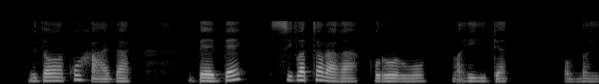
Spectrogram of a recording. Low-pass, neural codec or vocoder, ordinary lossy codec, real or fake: none; codec, 16 kHz, 0.5 kbps, FunCodec, trained on LibriTTS, 25 frames a second; none; fake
